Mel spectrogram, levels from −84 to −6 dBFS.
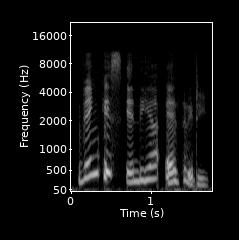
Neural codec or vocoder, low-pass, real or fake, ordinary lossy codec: codec, 16 kHz in and 24 kHz out, 0.4 kbps, LongCat-Audio-Codec, four codebook decoder; 10.8 kHz; fake; none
